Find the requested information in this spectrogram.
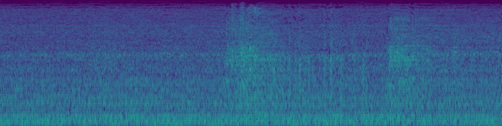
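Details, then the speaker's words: Portable suction machine with a steady motor hum and brief hissing surges as the thumb covers the catheter opening, testing suction in normal saline before tracheostomy suctioning of a patient ordered suction every two hours and as needed. "with the thumb of my non-dominant hand I will cover the opening of the suction catheter and that is what applies the suction"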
